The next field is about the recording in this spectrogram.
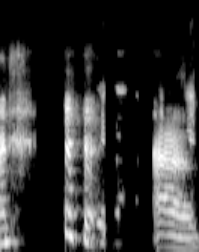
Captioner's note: laughs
